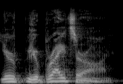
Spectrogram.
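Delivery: mock aggressive tone of a man. Recounting what a man said at the car window, retelling an aggressive man. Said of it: "Very very aggressive".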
